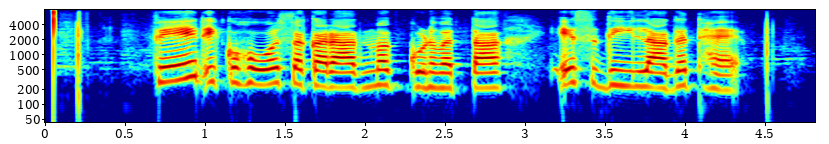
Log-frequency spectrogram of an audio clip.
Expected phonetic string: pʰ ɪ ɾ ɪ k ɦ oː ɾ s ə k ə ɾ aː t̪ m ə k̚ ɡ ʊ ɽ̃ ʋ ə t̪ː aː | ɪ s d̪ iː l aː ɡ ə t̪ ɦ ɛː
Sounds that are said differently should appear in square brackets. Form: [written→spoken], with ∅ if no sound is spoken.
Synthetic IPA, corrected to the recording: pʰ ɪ ɾ ɪ k ɦ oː ɾ s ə k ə ɾ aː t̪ m ə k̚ ɡ ʊ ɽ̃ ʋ ə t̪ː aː | ɪ s d̪ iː l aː ɡ ə t̪ ɦ ɛː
